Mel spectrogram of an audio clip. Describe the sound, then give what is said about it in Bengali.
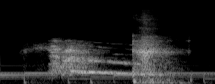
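Dogs bark and yelp at night in a couple of loud, rough bursts over a steady low electrical hum, with brief fainter clicks in between. “এখন রাতের বেলা কুকুর ডাকছে”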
